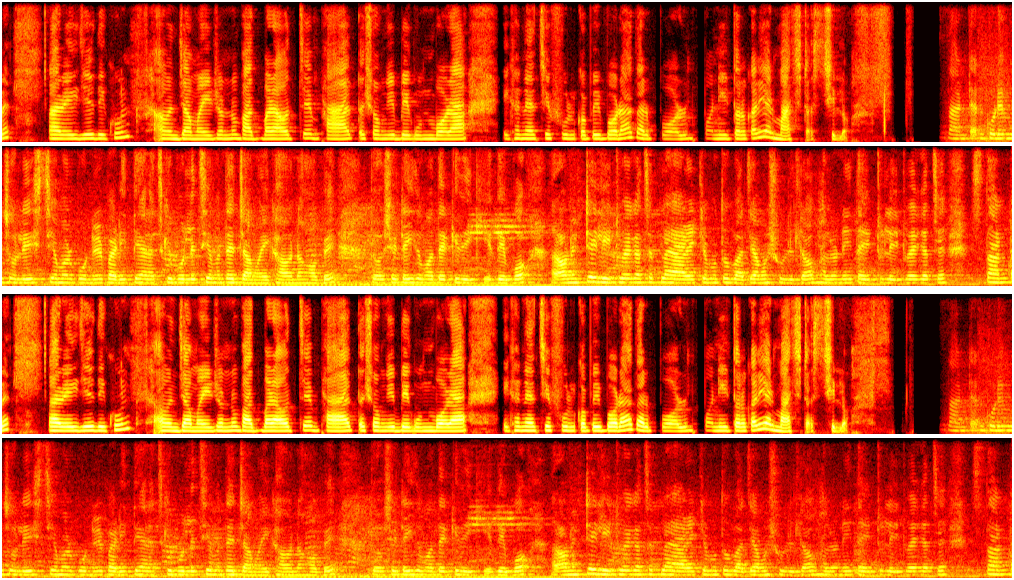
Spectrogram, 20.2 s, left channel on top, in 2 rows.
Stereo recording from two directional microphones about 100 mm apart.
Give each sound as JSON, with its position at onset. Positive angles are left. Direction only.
{"t": 0.0, "sound": "speech", "side_deg": -30}
{"t": 9.6, "sound": "a woman's voice", "side_deg": 5}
